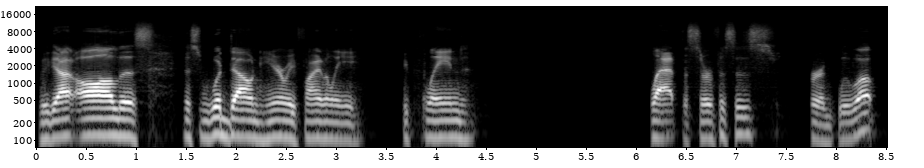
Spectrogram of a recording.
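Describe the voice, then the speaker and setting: A man streaming live from his woodworking shop, chatting casually with viewers in a relaxed, rambling way. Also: on the low side, slow pace, long pauses, smooth, dry recording. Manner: relaxed, rambling, chats with viewers between tasks. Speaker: woodworking livestreamer. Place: home workshop.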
